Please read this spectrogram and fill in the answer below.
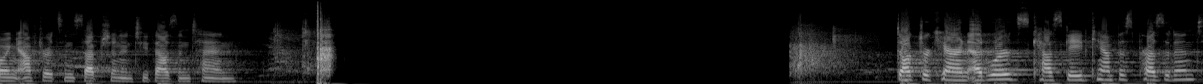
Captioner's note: applause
